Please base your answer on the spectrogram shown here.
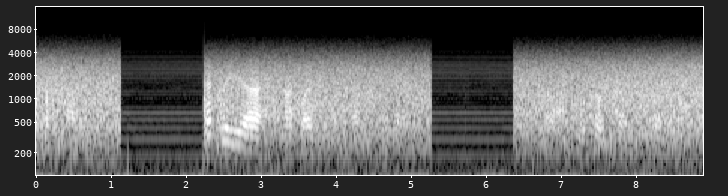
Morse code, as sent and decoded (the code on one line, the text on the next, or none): none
